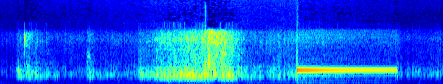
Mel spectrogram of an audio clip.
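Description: A telephone call tone sounds as a call is placed on a public line: one steady, fairly loud tone lasting about a second, after a stretch of rustling, noisy background.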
